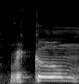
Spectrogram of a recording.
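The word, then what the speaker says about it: Recoome: So we've got Captain Ginyu, Rikum, whose name rhymes with Doom, Guldo, who we can ignore because Guldo is a blank page on Dante's domain, Jace and Bertha.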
